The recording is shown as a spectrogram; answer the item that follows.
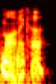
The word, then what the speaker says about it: MONACA: it from Studio Monica which I'm devastated to learn I've been pronouncing wrong I was over complicating it it's just Monica the 2021 remake of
